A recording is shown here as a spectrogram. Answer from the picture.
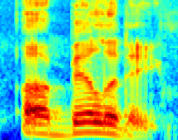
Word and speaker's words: ability: So let's start with the word ability.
